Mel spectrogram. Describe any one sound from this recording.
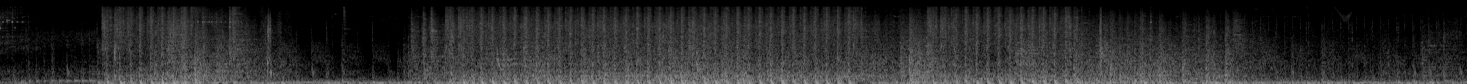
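A rifle fires rapid bursts of shots that echo in a large hall.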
